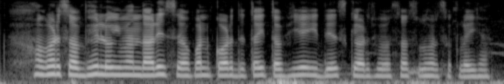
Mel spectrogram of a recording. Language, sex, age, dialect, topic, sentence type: Magahi, female, 25-30, Western, banking, statement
